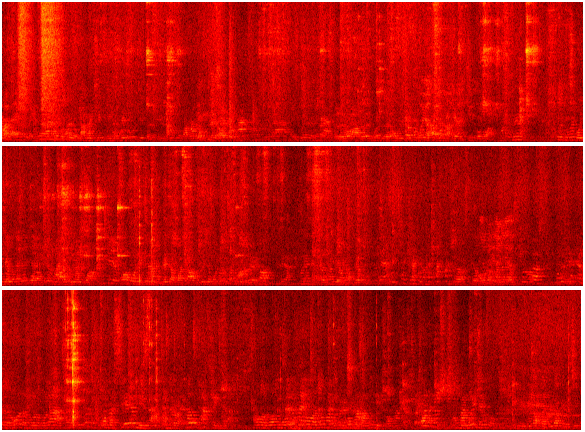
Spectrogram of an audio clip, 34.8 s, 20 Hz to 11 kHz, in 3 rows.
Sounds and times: restaurant crew cutting vegetables 22.4 - 34.8

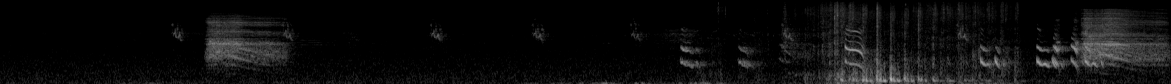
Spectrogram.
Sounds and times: wing beats 6.8 - 11.7
jackdaws 6.9 - 11.3

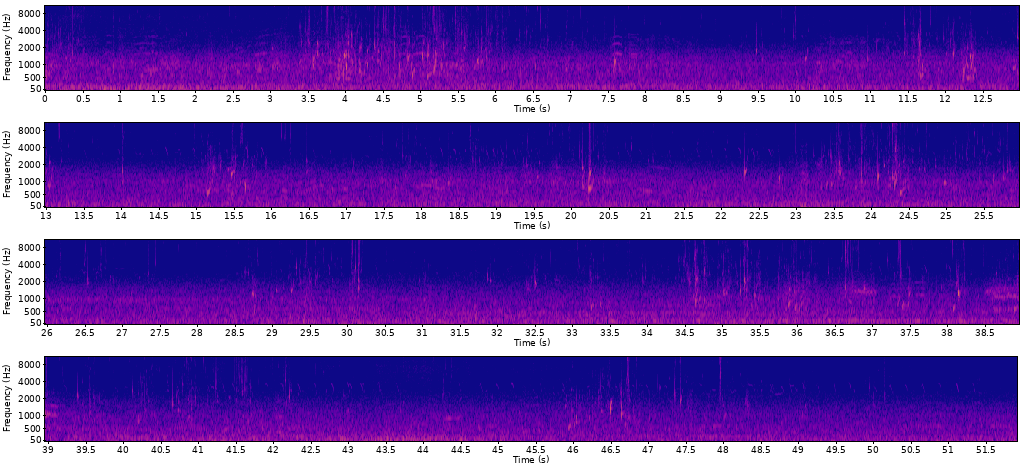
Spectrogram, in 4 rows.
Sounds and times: Wavelets 0.0 - 8.5
Wavelets 28.5 - 50.3

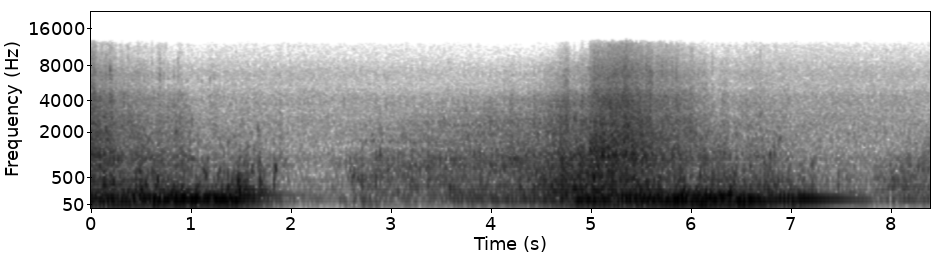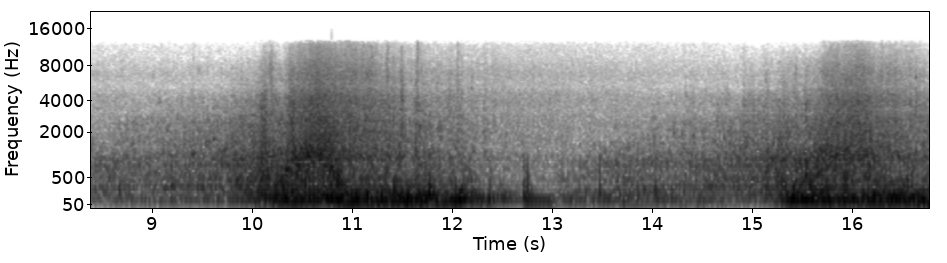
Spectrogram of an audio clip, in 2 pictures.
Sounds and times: ancient sewer pipes 0.0 - 16.7

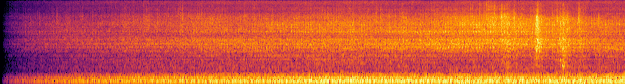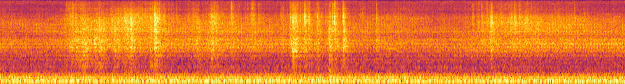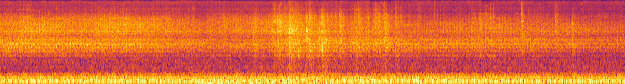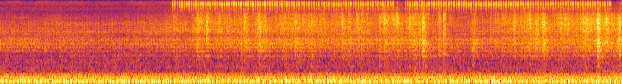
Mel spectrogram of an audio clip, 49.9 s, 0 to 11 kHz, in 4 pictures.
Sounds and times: tractor chopping fallen brushes 0.2 - 49.9

